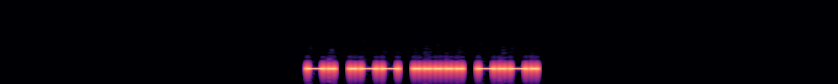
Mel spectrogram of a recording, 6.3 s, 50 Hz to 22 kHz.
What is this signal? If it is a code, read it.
Morse code, heard as a keyed tone, about 30 wpm, 700 Hz. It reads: NW5C
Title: USA Call Signs - 4 Characters - Repeated 3x - 30wpm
